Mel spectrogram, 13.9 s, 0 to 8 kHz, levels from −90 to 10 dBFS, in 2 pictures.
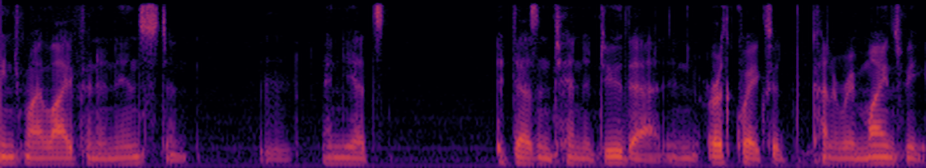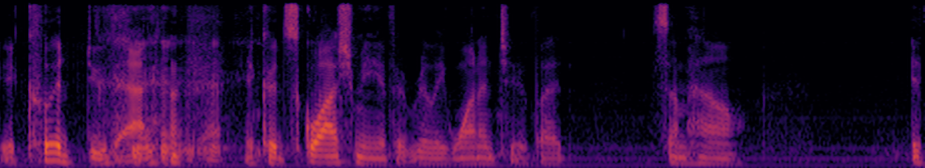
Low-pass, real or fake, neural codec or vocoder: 7.2 kHz; real; none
